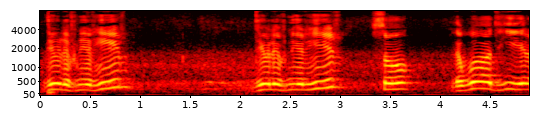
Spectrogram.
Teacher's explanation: the voice starts low and Rises to a medium pitch okay it starts slow and Rises to a medium pitch this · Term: the low rise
